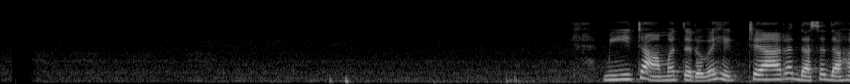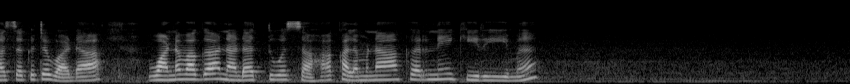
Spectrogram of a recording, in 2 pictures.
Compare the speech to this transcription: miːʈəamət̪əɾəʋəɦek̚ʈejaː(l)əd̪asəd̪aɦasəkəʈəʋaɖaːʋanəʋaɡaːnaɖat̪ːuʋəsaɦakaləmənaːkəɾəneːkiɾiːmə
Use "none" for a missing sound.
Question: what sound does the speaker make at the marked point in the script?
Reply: ɾ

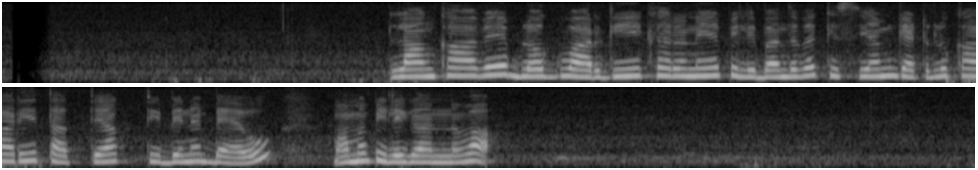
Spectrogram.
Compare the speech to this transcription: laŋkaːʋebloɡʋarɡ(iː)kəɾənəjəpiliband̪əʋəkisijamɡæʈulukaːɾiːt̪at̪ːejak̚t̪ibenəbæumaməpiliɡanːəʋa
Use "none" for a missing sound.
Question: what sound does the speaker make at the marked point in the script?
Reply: iː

